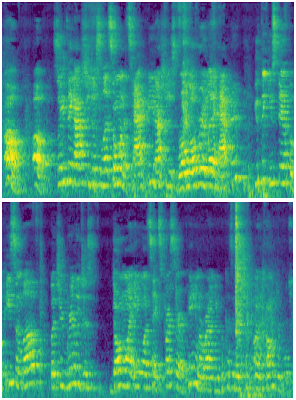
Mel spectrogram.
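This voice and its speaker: A woman's voice: on the high side, fast, lightly acted. Defensive young man, played by a woman, very echoey. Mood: indignant. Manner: indignant, cutting. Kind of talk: staged play reading. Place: echoey indoor room, far mic. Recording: distant, echoey room with hiss.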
